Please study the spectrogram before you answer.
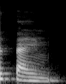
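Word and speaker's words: time: फिर टी आई टाई, फिर एम को पढ़ा जाता है म, तो हो गया टाइम, और लास्ट में जो ई है ये साइलेंट रहेगा।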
